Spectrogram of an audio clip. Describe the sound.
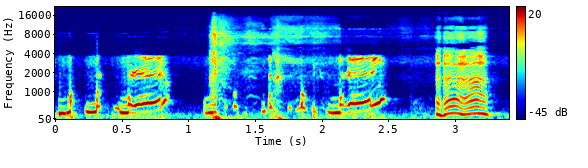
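A caller imitates a chicken with a string of short, pitched vocal clucks and squawks, ending in a longer wavering bawk, fairly loud.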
